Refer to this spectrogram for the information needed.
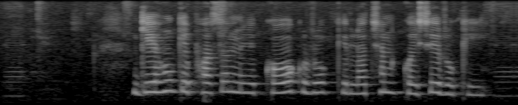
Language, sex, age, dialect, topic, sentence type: Bhojpuri, female, <18, Southern / Standard, agriculture, question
